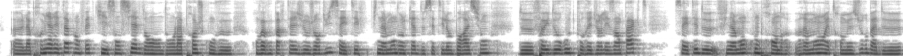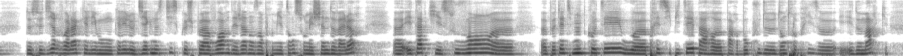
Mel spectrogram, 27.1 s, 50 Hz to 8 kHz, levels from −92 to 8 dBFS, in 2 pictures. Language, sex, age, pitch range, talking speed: French, female, 30-49, 185-210 Hz, 215 wpm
